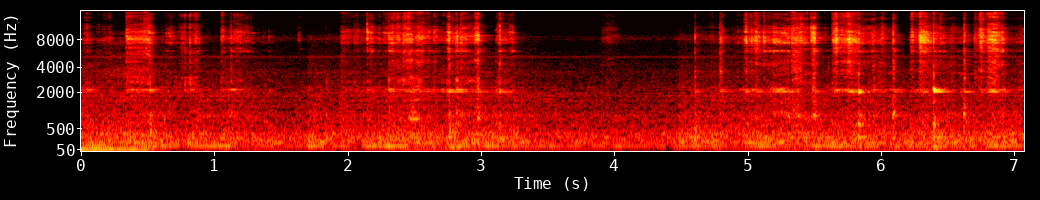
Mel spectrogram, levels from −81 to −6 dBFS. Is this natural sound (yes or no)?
yes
